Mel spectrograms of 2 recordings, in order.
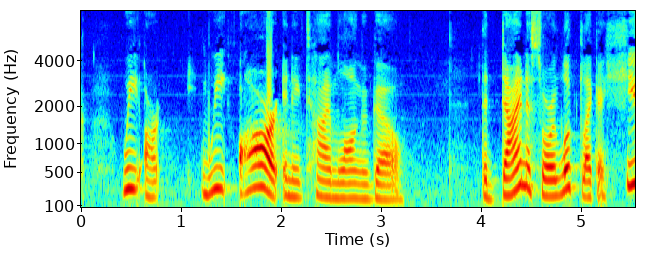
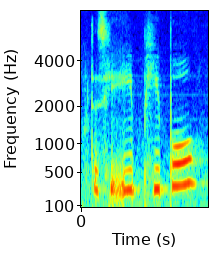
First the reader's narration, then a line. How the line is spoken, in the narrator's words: whispered Annie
